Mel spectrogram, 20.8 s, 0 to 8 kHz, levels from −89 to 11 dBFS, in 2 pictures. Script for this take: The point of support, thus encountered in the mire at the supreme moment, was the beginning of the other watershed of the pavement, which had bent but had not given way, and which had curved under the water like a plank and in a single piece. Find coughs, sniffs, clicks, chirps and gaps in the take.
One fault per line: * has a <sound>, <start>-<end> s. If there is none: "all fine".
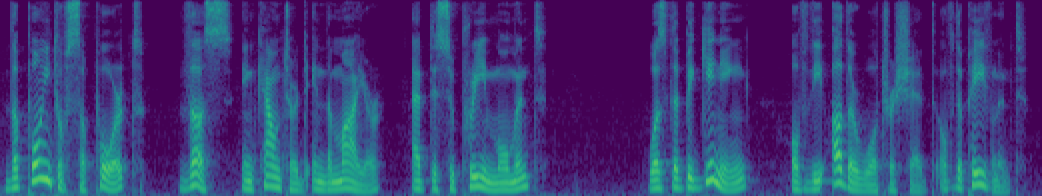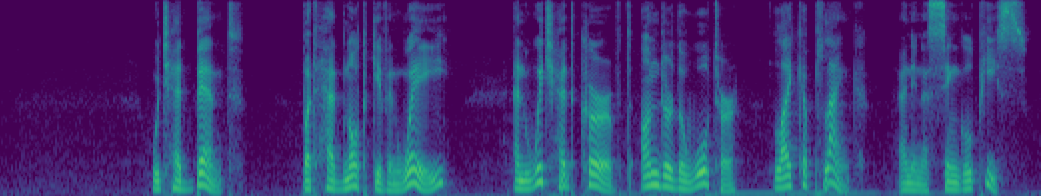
all fine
